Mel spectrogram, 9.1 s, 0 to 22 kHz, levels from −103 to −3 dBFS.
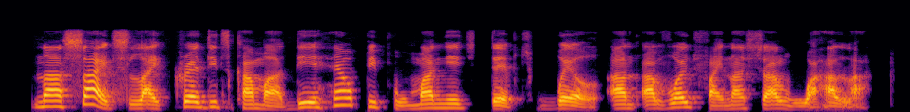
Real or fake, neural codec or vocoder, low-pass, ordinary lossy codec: fake; vocoder, 44.1 kHz, 128 mel bands, Pupu-Vocoder; 7.2 kHz; none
